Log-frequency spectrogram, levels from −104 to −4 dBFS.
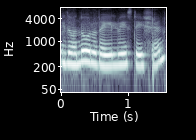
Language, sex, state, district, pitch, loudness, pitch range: Tamil, female, Tamil Nadu, Nilgiris, 235 Hz, -12 LUFS, 215-250 Hz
